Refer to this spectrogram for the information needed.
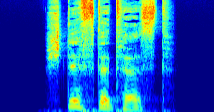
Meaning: inflection of stiften: 1. second-person singular preterite 2. second-person singular subjunctive II
- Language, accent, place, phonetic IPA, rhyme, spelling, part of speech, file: German, Germany, Berlin, [ˈʃtɪftətəst], -ɪftətəst, stiftetest, verb, De-stiftetest.ogg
